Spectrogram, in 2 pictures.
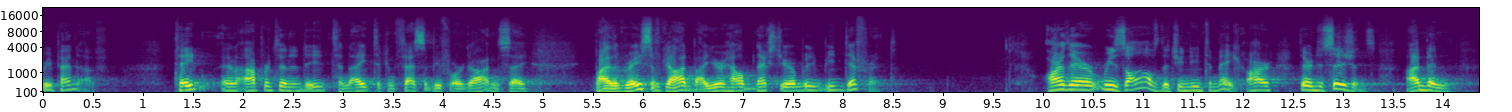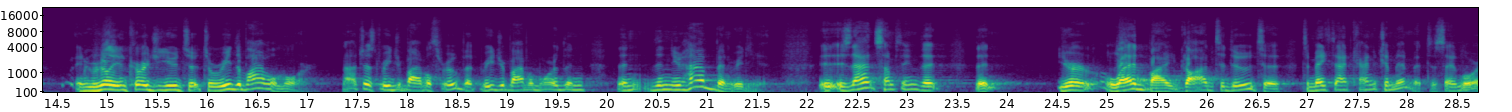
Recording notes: This is a sermon recorded at the Lebanon Bible Fellowship Church in Lebanon, PA on 12/31/2017 during the evening communion service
